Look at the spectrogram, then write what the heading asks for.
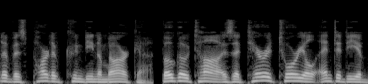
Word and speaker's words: Bogotá: Bogotá, Spanish pronunciation, Bu-ta, listen, officially Bogotá, Distrito Capital, abbreviated Bogotá, D.C.,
